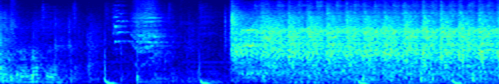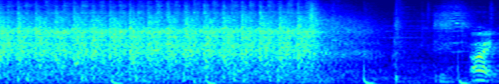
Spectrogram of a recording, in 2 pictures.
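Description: A Nissan Sentra's starter cranks for several seconds with a loud, steady whir, but the engine never catches; softer mechanical noises come before and after.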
